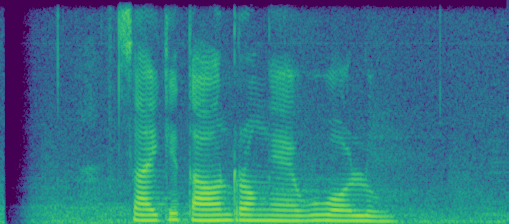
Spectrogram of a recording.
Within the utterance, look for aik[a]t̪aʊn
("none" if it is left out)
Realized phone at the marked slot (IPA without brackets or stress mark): i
